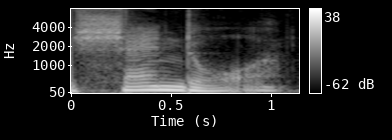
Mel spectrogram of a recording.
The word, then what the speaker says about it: Sandor: Everyone in the film, including the father himself, pronounces his name Shandor, but it is spelt Sandor in the film's credits.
